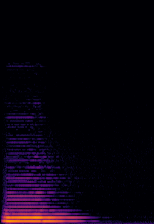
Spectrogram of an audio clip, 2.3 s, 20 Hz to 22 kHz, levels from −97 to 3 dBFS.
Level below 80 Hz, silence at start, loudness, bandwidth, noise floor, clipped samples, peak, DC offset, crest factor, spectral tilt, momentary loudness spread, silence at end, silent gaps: -78 dBFS; 0 s; -25 LUFS; 4.8 kHz; -78 dBFS; under 0.1%; -14 dBFS; under 0.1%; 14 dB; -6 dB/octave; 17 LU; 1.15 s; none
